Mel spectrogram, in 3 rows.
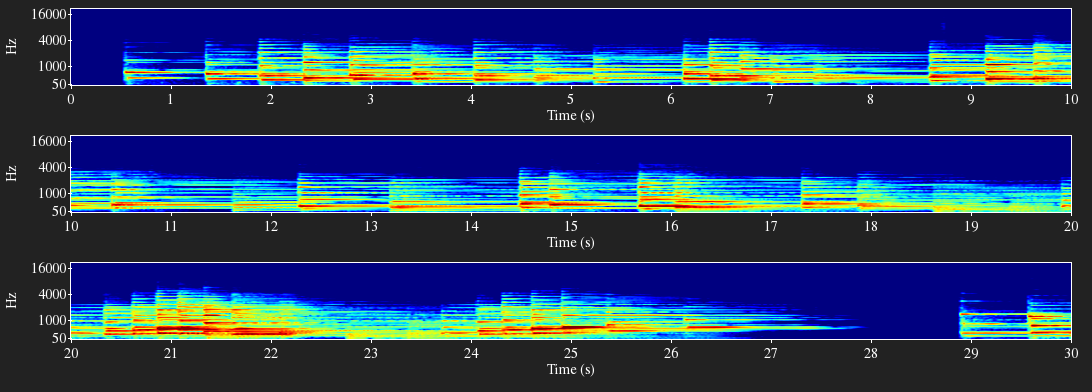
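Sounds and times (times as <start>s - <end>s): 
piano etude in sixths: 0.6s - 27.8s, 28.9s - 29.9s.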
